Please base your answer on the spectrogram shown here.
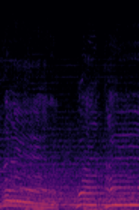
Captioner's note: crowd cheering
